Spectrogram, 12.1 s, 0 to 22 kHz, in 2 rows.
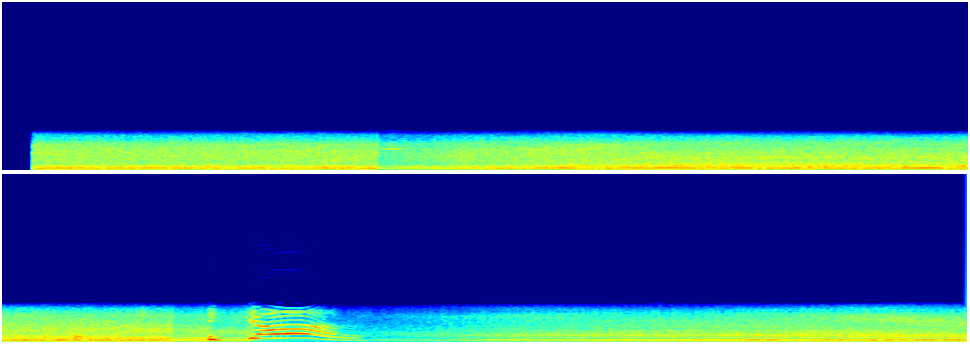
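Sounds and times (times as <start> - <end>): machine hum: 0.2 - 12.0.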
